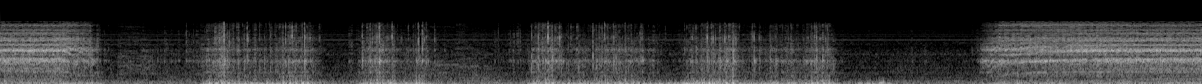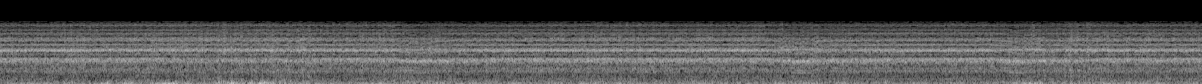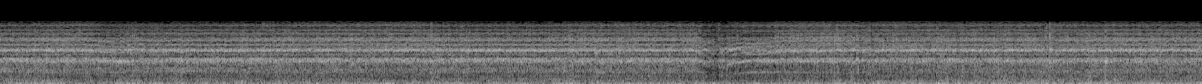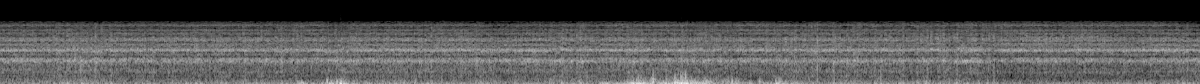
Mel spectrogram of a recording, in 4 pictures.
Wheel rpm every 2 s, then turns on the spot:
80, 20, 10, 20, 10, 140, 160, 160, 160, 160, 160, 160, 160, 160, 160, 150, 160, 160, 160, 160, 160, 160, 160, 160.
2-8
